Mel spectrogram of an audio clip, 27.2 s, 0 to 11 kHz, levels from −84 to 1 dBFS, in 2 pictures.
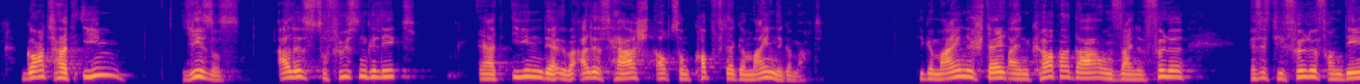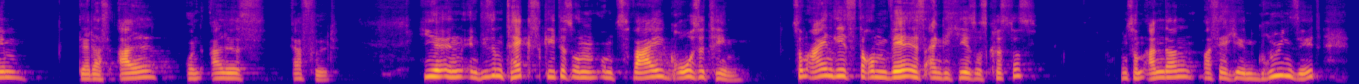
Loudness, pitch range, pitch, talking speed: -23 LUFS, 155-205 Hz, 180 Hz, 160 wpm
